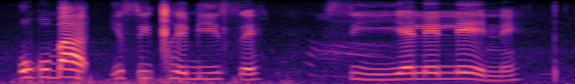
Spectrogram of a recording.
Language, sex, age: Xhosa, female, 24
